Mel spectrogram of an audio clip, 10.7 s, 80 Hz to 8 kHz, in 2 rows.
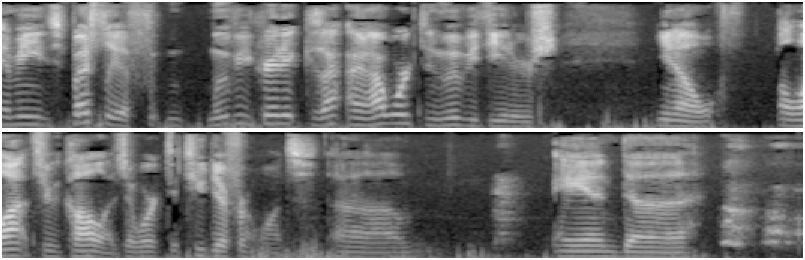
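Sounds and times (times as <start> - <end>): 
speech: 0.0 - 8.2, 9.0 - 10.2
dog barking: 8.6 - 8.9, 10.2 - 10.6.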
